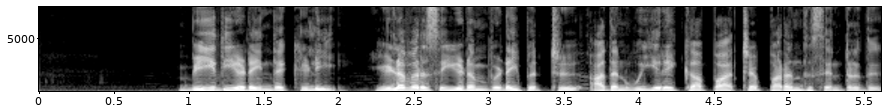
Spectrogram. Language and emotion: Tamil, neutral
